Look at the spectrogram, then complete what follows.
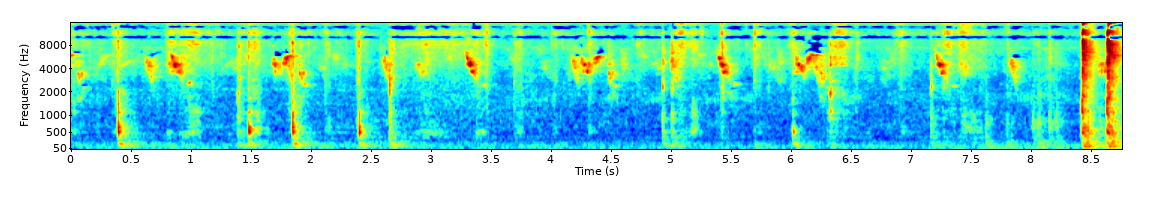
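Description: Wooden spoon stirring boiled greens in a metal pot, knocking and scraping against the pot at irregular moments, with a quick cluster of louder knocks near the end.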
